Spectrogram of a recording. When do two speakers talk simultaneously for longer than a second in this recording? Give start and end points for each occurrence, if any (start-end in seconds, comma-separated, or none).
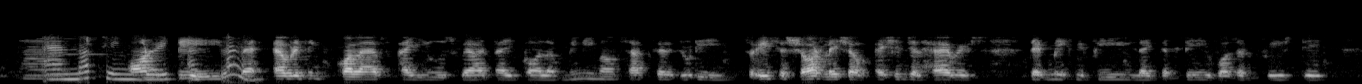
1.3-2.6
